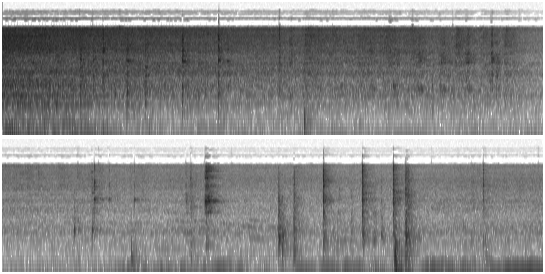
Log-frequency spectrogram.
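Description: Wet tomato, green chilli, ginger and garlic paste hitting hot oil in a metal kadhai: a loud sizzle that slowly dies away over about eight seconds. After it, a metal spatula scrapes and clicks against the pan as the masala is stirred.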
